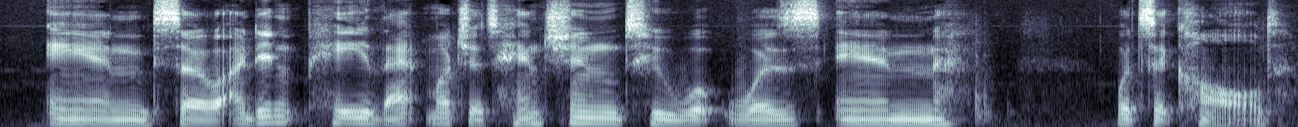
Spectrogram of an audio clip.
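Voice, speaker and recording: A man's unremarkable speaking voice with an American accent, fairly low and fairly slow, with ordinary pitch variation. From Maryland, US. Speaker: podcast host. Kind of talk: solo podcast monologue. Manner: casual, with fillers.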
